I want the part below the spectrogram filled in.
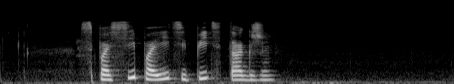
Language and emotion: Russian, neutral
